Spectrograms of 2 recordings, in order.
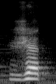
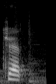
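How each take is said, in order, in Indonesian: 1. Dimulai dengan bunyi zh yang berdengung. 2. Dimulai dengan bunyi j biasa. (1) "dibaca jet seperti huruf Z" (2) "Bukan dibaca jet"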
